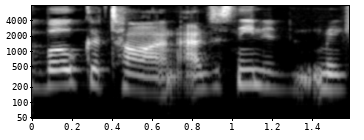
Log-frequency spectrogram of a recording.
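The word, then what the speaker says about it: Bo-Katan: know so I'm like am I saying it wrong Katon Kat yes you were Kat Katon yeah baton so Bo Katon I just needed to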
